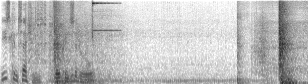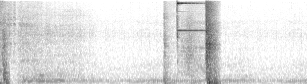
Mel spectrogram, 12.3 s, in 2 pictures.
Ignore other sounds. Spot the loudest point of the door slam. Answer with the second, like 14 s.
6 s.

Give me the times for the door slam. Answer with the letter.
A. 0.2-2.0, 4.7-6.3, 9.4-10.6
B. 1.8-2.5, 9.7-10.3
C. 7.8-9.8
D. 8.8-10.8
A.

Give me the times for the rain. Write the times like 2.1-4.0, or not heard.
not heard.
